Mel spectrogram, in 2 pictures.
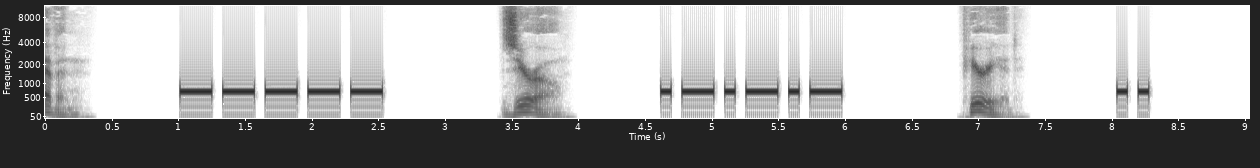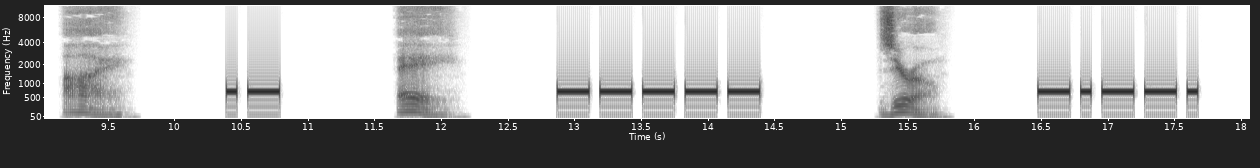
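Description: A telegraph key sends short and long beeps of Morse code.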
